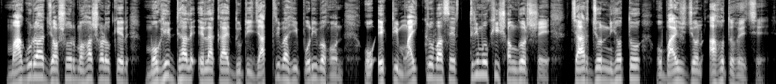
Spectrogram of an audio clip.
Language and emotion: Bengali, neutral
